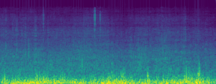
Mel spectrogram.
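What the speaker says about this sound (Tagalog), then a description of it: "Medyo mahangin lang mga master." Strong wind buffeting the microphone at a fishing spot in a continuous rushing roar, with water sloshing beneath it.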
